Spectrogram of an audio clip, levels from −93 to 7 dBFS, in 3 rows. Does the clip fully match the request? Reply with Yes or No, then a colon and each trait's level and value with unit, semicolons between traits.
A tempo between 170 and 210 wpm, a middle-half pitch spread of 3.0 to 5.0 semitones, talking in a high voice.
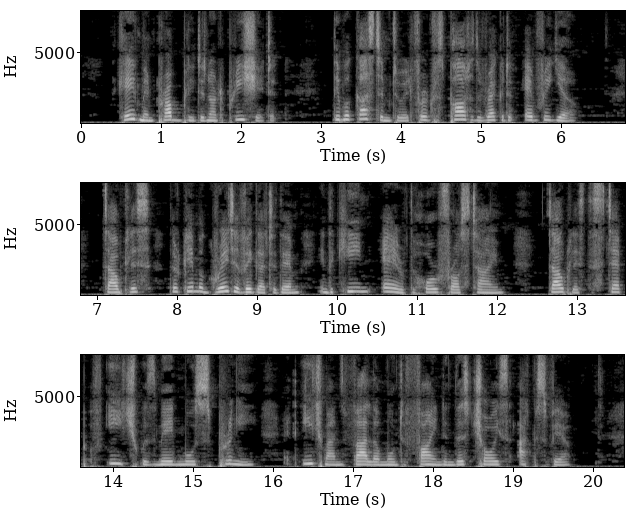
Yes: average, 175 wpm; average, 3.8 semitones; high, 225 Hz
